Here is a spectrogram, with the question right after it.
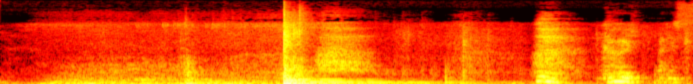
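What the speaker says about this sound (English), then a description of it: "She just closed the door." A door shuts with a single sharp slam partway through, standing out over a steady low background hum with a few faint knocks and voices following.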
